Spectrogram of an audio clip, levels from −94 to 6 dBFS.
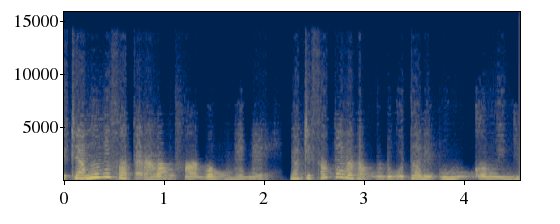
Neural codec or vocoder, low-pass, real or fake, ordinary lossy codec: codec, 44.1 kHz, 0.9 kbps, DAC; 14.4 kHz; fake; none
